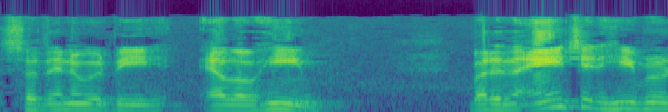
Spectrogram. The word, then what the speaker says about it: Elohim: So pronunciation would be, it would be al, so it would be like Elohim or Elohim, either one. I tend to think it's Elohim, like, Eloah, but with the A in front of it,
